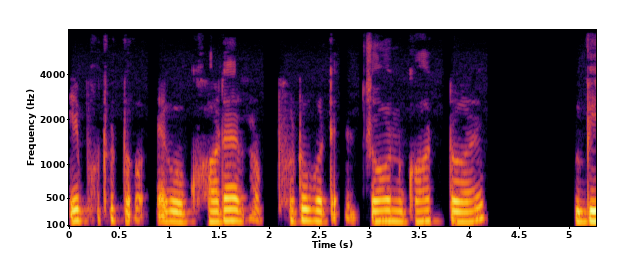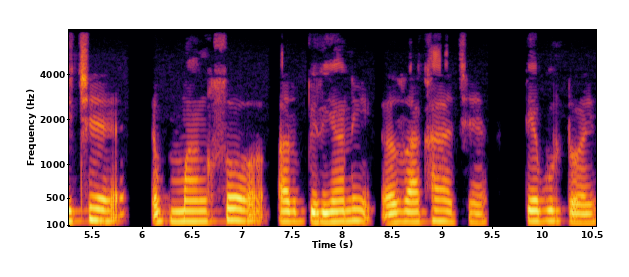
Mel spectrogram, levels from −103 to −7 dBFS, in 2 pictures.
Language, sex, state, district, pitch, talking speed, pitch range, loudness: Bengali, male, West Bengal, Jhargram, 155 Hz, 110 wpm, 150-165 Hz, -18 LUFS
